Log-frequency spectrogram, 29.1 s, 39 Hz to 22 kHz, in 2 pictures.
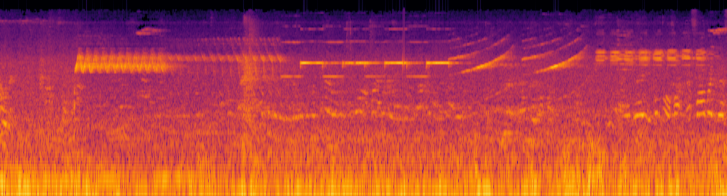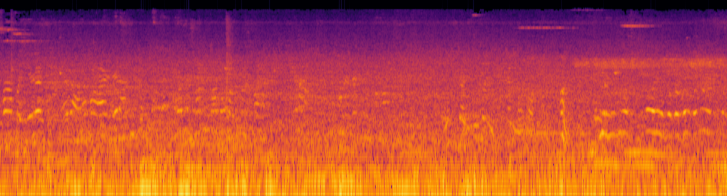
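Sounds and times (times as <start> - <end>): faint voices: 0.0 - 29.0
street traffic rumble: 0.0 - 29.0
car alarm siren: 1.5 - 3.6, 5.4 - 12.2.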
